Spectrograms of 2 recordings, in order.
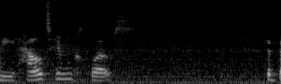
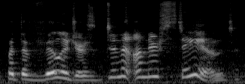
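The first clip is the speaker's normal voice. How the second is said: ordinary delivery, nothing marked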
